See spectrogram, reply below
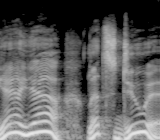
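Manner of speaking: very high, casual, easy tone, pitched way up. Retelling how the man they had to convince said yes; imitating the older guy agreeing. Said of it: "he's like he's like".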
